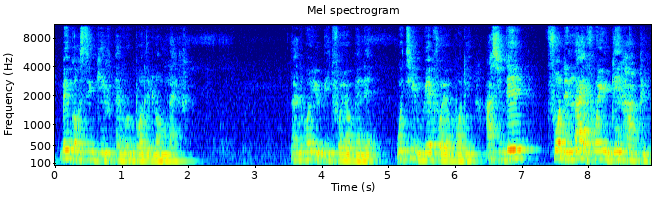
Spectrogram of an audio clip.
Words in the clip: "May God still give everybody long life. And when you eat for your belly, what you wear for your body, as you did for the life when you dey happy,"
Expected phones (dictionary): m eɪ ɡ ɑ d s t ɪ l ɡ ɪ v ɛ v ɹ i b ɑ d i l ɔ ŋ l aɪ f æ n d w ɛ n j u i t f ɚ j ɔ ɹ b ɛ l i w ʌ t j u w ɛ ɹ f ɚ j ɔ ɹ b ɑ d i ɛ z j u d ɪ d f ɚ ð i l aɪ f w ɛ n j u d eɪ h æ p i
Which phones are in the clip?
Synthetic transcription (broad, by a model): m eɪ ɡ ɑ d s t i n ɡ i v ɛ v ɹ i b ɑ d i l ɔ ŋ l aɪ f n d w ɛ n j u i t f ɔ j ɔ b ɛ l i w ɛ t j u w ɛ f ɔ j ɔ b ɑ d i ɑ s j u d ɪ f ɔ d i l aɪ f w ɛ n j u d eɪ h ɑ p i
